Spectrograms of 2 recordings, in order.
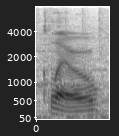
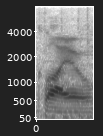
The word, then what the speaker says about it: Clio: annoyed about it but it's khlo not Clio my bad guys um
